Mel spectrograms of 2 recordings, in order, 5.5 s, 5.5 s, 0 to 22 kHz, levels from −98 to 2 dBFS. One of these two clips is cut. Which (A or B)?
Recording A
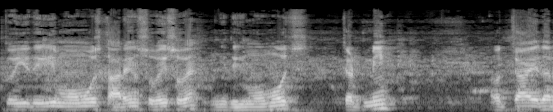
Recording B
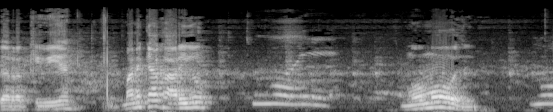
B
